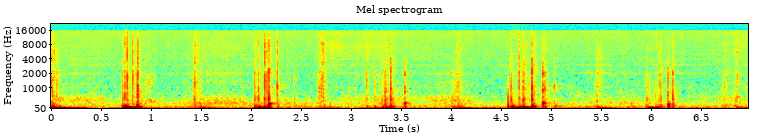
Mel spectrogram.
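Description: A hardcover book held in one hand is tapped on its cover with the thumb and fingertips. The result is soft, dull, low thuds at an uneven, sometimes quick pace, each dying away almost at once, with faint brushing scratches between them.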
